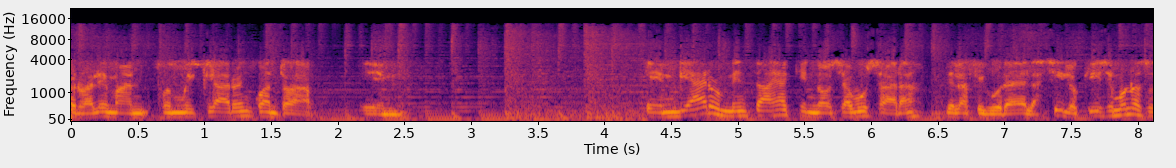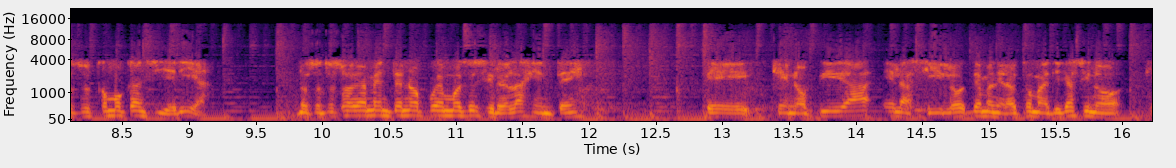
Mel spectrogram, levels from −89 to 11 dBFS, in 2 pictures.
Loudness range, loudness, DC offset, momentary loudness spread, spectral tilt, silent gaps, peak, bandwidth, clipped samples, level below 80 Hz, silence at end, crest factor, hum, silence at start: 3 LU; -19 LUFS; under 0.1%; 11 LU; -4.5 dB/octave; none; -6 dBFS; 13.5 kHz; under 0.1%; -40 dBFS; 0 s; 14 dB; none; 0 s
